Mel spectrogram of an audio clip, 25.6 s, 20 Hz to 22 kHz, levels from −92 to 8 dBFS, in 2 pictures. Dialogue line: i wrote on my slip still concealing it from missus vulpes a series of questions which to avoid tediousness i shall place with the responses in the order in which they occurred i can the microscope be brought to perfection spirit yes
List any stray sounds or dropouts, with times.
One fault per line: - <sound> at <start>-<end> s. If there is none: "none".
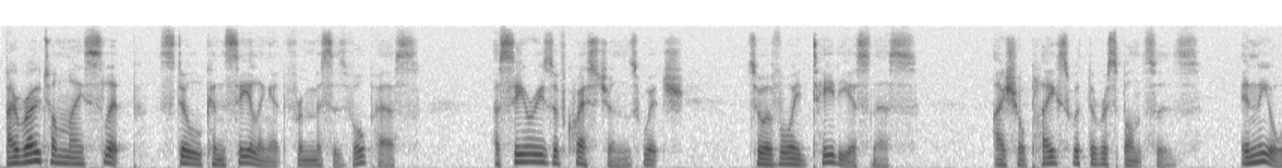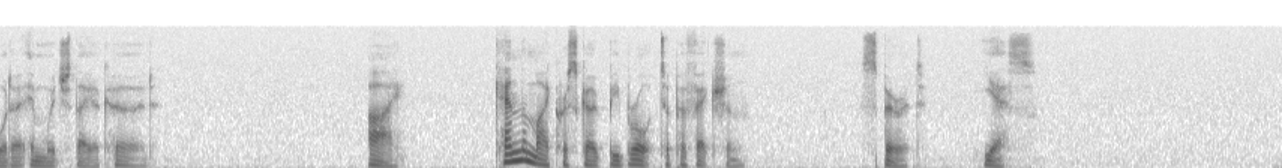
none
